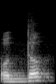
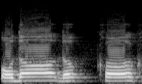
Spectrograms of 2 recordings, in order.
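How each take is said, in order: First: The word is said smoothly as one unit. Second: The word is broken into separate choppy parts. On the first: The speaker calls it right. "একদম সিম্পল" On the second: The speaker calls it wrong. "এরকম বলি না তো"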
